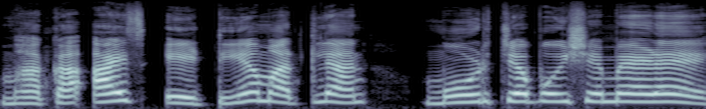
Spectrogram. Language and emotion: Goan Konkani, happy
